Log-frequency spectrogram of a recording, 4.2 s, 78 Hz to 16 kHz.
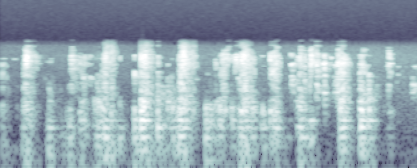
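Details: Several Hungarian Vizsla puppies, filmed 9 March 2021, make a dense, overlapping stream of grunts, whimpers and squeaks with hardly a pause, as if jostling together.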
